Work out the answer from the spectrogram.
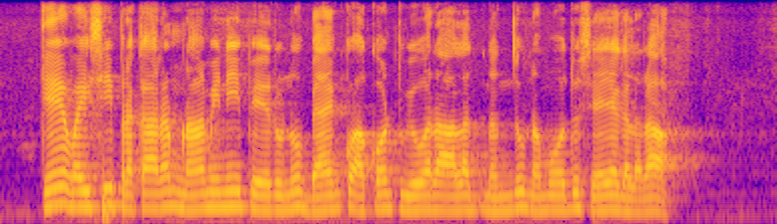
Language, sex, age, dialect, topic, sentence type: Telugu, male, 18-24, Southern, banking, question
